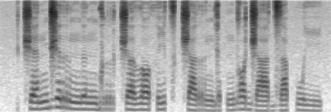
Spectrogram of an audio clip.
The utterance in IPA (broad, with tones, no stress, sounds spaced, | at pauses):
t͡ʃ ɛ˨ n d͡ʒ ɘ˦ r ŋ ɘ˨ ŋ ɡ u˨ r t͡ʃ ɐ˨ ð ɔ˨ θ i˨˦ t͡s t͡ʃ a˨ r ŋ ɡ ɛ˨ p n d ɔ˦ d͡ʒ a˨ d͡z a˨ p w i˨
